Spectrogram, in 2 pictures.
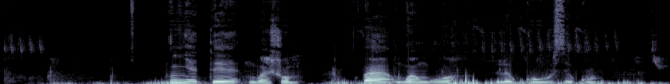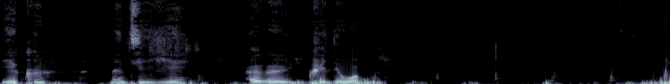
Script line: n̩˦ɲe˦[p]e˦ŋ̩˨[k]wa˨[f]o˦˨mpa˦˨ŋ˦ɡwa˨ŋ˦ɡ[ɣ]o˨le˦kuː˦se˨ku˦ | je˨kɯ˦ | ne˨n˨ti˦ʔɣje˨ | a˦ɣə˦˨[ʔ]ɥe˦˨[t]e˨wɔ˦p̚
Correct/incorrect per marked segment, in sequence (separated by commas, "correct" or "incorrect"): incorrect, incorrect, incorrect, incorrect, incorrect, correct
